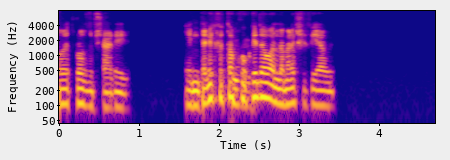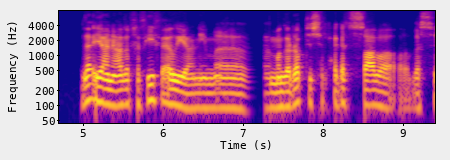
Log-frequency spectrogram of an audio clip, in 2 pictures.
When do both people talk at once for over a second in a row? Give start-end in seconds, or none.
none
